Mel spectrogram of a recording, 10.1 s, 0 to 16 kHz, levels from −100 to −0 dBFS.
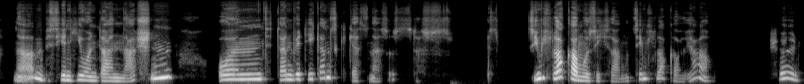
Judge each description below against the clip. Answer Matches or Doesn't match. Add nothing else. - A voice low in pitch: Doesn't match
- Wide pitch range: Matches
